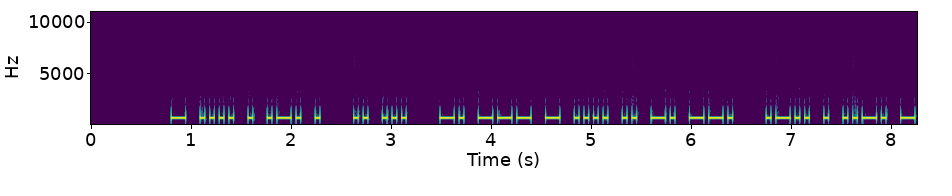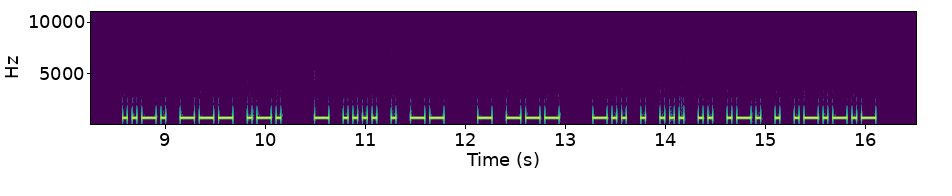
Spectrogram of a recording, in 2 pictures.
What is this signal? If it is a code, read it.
Morse code, heard as a keyed tone, about 25 wpm, 700 Hz. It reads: THERE IS NOTHING LEFT FOR THEM TO DESIRE.
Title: Sentences from Top 1100 Words 25wpm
